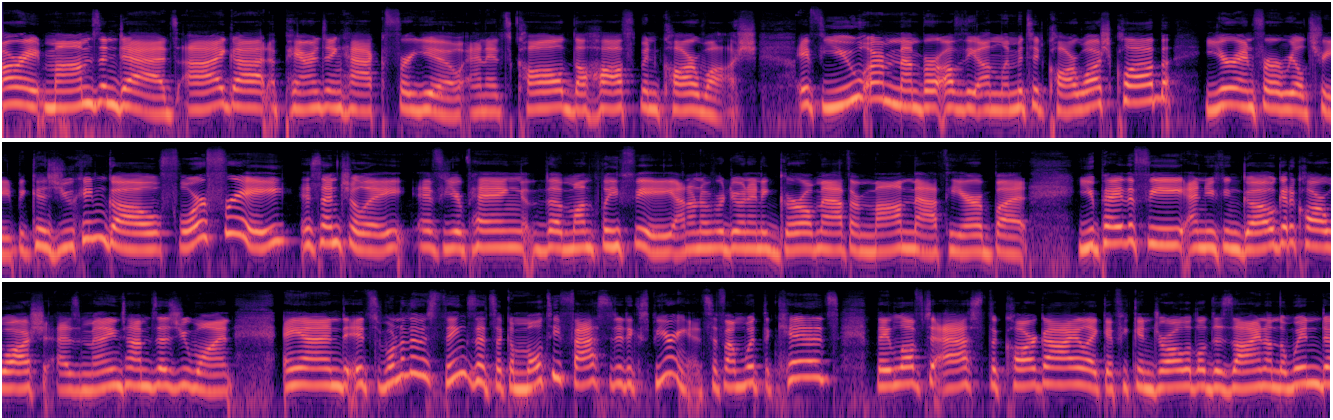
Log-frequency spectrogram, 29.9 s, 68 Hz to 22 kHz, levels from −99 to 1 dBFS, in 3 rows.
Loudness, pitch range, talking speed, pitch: -27 LUFS, 235-285 Hz, 230 wpm, 255 Hz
